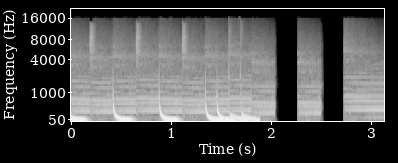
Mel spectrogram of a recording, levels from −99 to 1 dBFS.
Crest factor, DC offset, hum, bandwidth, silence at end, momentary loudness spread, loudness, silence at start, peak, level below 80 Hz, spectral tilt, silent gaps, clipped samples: 14 dB; 0.7%; none; 15.5 kHz; 0 s; 11 LU; -16 LUFS; 0 s; -2 dBFS; -18 dBFS; -5 dB/octave; 2.07-2.26 s, 2.52-2.72 s; under 0.1%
